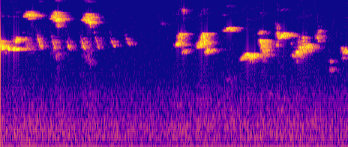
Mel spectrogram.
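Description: Faint bird song: two phrases of quick, high chirping notes, the second starting about two and a half seconds in.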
